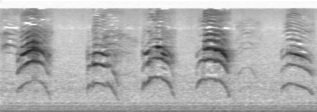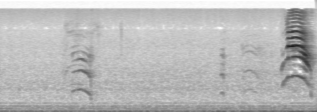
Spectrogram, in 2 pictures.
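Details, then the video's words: Cats crying while waiting for their mother: a run of high, arched, rising-then-falling meows, each under a second, coming roughly every second at first, then a pause before two more cries, over a low steady hum. "until their mom comes just stop crying"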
